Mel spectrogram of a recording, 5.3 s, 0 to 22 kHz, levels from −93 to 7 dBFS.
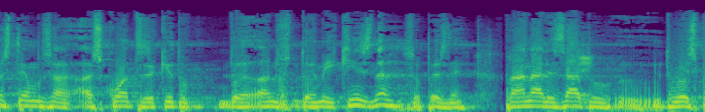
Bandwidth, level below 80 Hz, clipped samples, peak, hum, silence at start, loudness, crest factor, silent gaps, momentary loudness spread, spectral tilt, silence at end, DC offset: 14.5 kHz; -26 dBFS; under 0.1%; 0 dBFS; none; 0 s; -10 LUFS; 8 dB; none; 4 LU; -6.5 dB/octave; 0 s; under 0.1%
